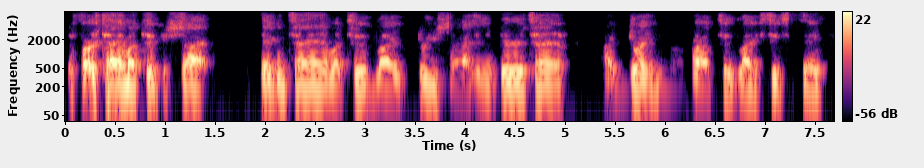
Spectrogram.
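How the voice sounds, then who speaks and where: A man's voice: lowish voice, flat delivery, normal speed, darkish tone, dull audio. A man with a Southern US accent hosting a live stream, chatting casually in a laid-back, slangy, rambling way with lots of fillers. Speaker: podcast host.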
